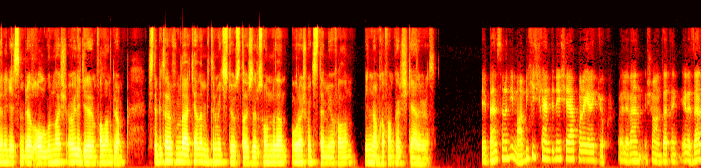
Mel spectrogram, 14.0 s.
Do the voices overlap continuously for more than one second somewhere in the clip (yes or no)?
no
